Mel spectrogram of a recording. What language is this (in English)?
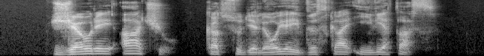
Lithuanian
